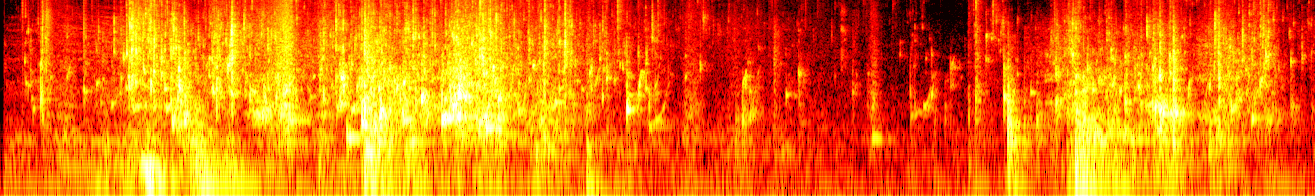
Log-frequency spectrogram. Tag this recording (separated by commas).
home sounds, Bathtub (filling or washing)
